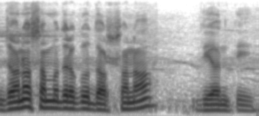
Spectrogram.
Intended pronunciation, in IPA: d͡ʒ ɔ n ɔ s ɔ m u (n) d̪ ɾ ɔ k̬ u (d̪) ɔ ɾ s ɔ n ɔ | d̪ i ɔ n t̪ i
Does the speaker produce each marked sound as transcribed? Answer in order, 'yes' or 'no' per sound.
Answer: no, yes

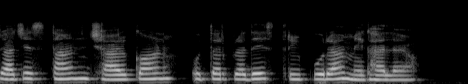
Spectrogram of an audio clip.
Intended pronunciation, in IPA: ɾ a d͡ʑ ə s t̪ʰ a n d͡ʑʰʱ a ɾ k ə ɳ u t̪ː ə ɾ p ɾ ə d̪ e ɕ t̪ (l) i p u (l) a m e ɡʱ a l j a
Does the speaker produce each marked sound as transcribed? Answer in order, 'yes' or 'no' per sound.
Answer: no, no

